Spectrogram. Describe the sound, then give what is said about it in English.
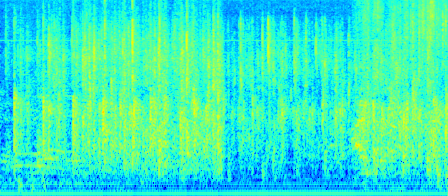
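A church audience at an evening service applauds for God steadily for several seconds, a dense, sustained wash of many hands clapping at once, with a low hum underneath. “If you guys give it to God, let's give Him a stronger si es para round Dios, of applause.”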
